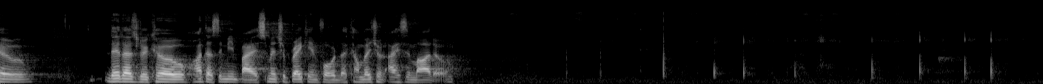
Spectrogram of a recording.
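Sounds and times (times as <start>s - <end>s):
speech: 1.0s - 4.7s
hand writing out notes during a physics lecture: 5.7s - 10.4s.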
